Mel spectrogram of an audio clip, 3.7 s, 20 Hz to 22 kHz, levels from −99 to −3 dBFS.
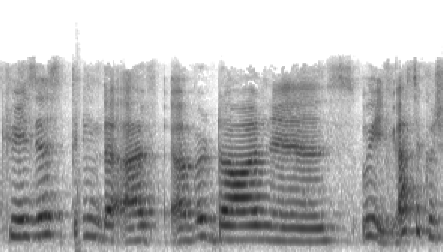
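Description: At 0.63 s the speech breaks into a burst of packet loss lasting until about 0.71 s. Several consecutive packets never arrived in time, so the receiver stretched the last sound for roughly 56 ms while fading it down, then resumed about 60 ms further into the speech. On a waveform this shows as a decaying, repetitive stretch followed by an abrupt jump. On a spectrogram, the frequency pattern freezes into flat horizontal bands that dim before the next frame begins.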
